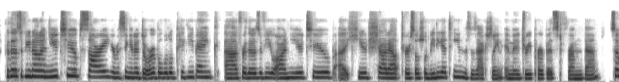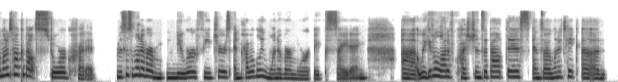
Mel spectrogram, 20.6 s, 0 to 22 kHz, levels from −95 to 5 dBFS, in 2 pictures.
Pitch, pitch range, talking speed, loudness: 235 Hz, 215-270 Hz, 225 wpm, -18 LUFS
